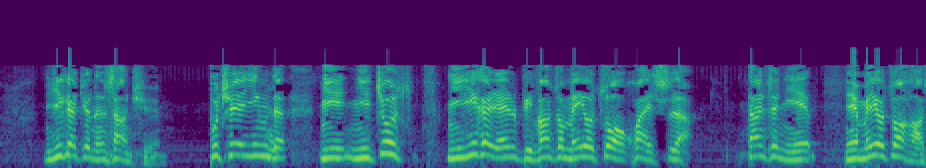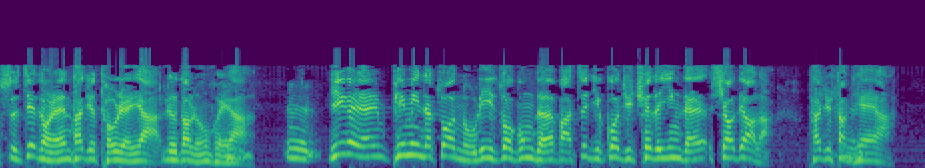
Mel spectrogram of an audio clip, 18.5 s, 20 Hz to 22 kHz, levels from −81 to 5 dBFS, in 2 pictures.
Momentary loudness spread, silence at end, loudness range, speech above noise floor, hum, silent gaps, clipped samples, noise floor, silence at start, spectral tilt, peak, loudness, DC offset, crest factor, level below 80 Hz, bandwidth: 10 LU; 0.35 s; 3 LU; 35 dB; none; none; 0.3%; -48 dBFS; 0.45 s; -5.5 dB/octave; 0 dBFS; -12 LUFS; under 0.1%; 14 dB; -54 dBFS; 8 kHz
